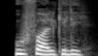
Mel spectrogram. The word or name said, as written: ufolkelig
